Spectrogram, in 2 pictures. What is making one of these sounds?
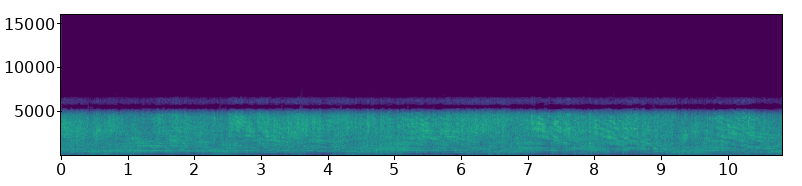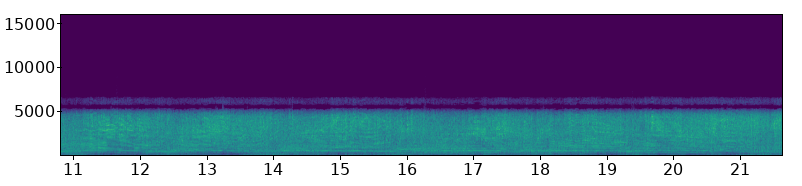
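Race car engines roar loudly, rising and falling in pitch as the cars pass.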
